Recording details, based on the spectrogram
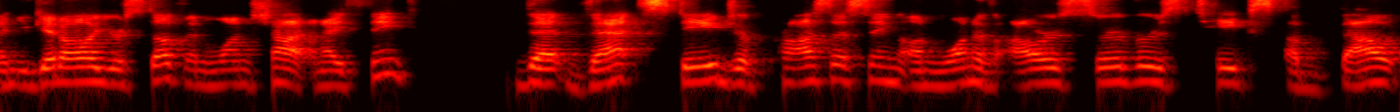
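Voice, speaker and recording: Loud and high-pitched, a man's voice comes through. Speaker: PhD student giving a talk. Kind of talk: casual chat; lecture.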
